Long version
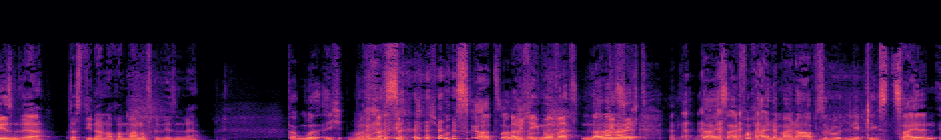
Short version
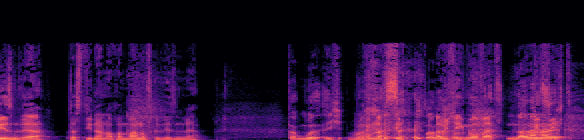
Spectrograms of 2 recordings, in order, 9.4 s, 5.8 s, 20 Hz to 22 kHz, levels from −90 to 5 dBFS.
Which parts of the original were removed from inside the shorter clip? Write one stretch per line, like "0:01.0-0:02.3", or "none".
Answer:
0:04.2-0:05.0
